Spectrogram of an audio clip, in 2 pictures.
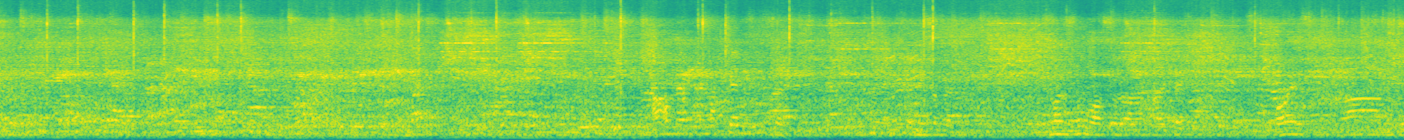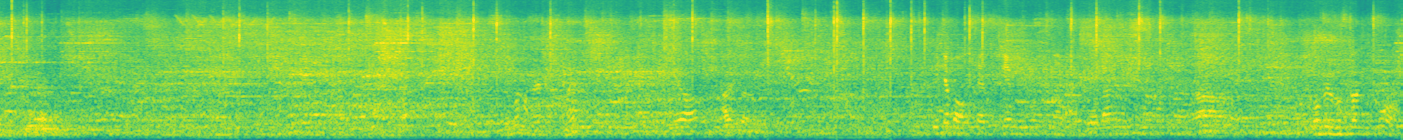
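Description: Fighting game music plays steadily throughout.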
